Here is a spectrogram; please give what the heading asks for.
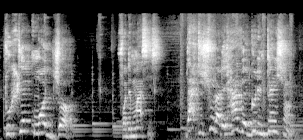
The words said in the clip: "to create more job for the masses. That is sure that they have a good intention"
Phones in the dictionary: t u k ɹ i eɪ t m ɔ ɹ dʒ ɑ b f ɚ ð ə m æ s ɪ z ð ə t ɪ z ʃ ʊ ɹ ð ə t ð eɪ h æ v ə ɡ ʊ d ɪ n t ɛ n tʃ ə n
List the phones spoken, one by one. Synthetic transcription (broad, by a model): t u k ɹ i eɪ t m ɔ dʒ ɑ b f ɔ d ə m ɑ s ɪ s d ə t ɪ ʃ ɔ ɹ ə t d eɪ h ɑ v ə ɡ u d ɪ n t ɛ n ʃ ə n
